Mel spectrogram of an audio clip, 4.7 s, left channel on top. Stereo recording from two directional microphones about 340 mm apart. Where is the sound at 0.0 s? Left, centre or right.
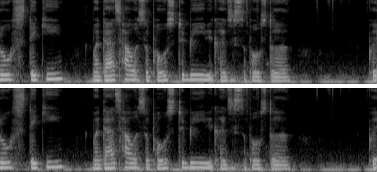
Centre.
